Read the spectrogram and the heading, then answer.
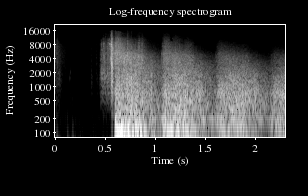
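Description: A shotgun the owner keeps behind the counter fires: after a brief silence, a sudden, loud blast cracks out, followed by three more heavy, rumbling booms roughly half a second apart, each decaying into a dull roar. No voices.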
